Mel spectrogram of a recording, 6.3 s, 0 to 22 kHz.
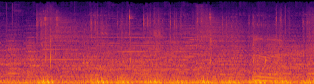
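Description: Horse hooves clip-clop steadily and densely in a Mount & Blade 2 battle, many mounts moving at once under a low rumbling din, with occasional faint whinnies and clatter mixed in.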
